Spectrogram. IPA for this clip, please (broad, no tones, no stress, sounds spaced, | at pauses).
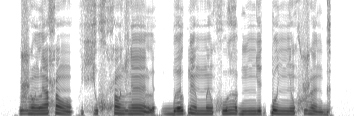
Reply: ʐ õ l ɛ̃ ħ õ | ç ə xʷ ħ õ ɮ ɛ̃ l | ɡ͡b ə l ɗ ẽ m ẽ xʷ ə ɦ ɐ ɡ ɲ e k͡p o ɲ ə̃ xʷ ʐ ɛ̃ ɡ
